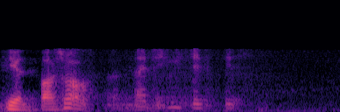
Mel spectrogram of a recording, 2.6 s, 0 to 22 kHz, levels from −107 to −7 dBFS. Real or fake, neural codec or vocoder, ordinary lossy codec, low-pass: fake; codec, 16 kHz in and 24 kHz out, 0.6 kbps, FocalCodec, streaming, 2048 codes; AAC, 32 kbps; 3.6 kHz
